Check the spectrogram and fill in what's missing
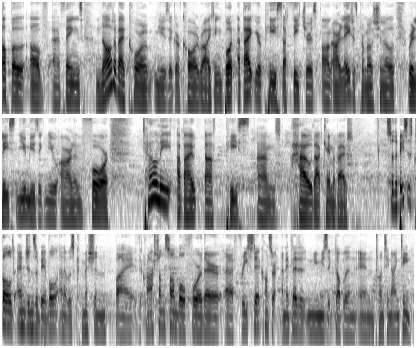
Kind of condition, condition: setting, busy venue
